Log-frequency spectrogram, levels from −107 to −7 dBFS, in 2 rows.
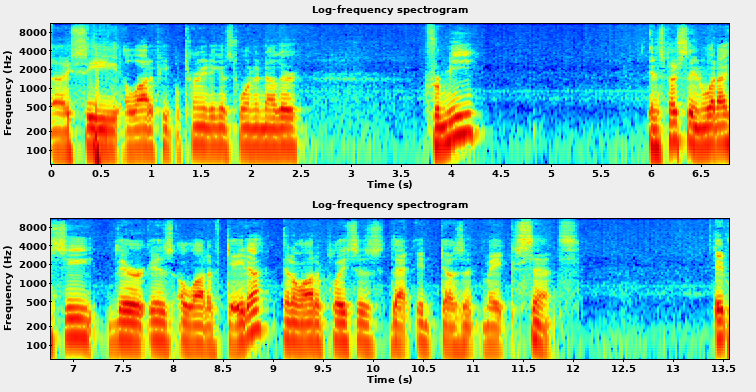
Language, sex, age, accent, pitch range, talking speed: English, male, 40-59, American, 100-120 Hz, 155 wpm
